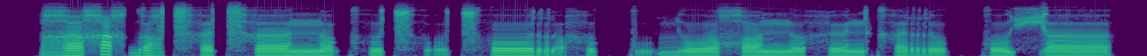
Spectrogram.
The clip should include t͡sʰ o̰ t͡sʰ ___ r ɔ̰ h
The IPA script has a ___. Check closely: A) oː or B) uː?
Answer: A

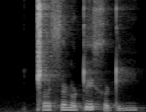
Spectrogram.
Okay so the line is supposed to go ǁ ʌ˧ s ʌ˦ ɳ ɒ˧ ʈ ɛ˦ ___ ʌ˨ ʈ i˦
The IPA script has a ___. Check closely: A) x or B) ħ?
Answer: A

